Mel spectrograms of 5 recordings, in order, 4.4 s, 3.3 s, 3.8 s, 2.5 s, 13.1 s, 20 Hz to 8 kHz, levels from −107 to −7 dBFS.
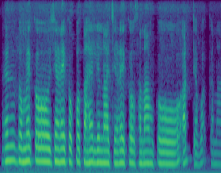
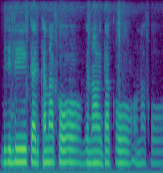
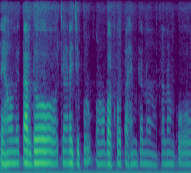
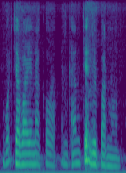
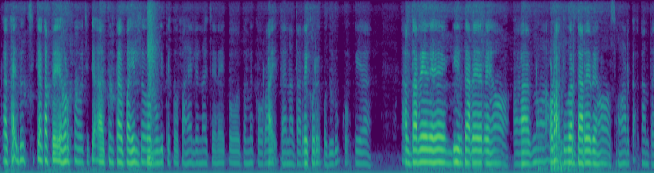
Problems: low volume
